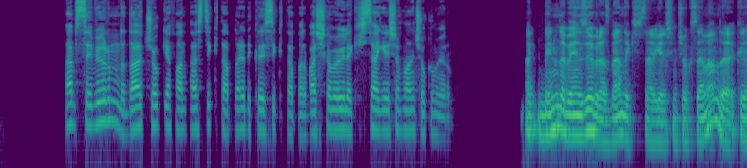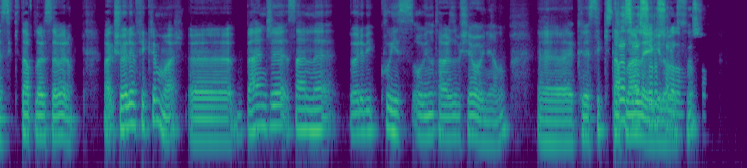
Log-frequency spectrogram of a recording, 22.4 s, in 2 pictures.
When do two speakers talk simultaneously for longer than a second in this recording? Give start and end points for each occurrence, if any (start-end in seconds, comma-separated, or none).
20.3-21.7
